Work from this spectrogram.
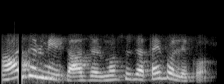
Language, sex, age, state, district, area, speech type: Nepali, female, 30-45, West Bengal, Darjeeling, rural, conversation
